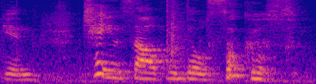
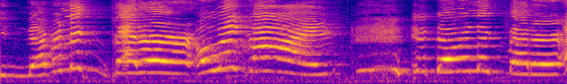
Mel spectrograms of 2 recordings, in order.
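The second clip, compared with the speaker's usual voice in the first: mock crying; 10 semitones higher, 13 dB louder than usual. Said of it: "I kinda wanna cry right now".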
